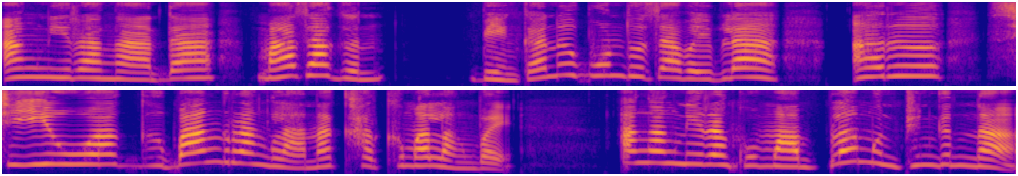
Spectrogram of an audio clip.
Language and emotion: Bodo, fearful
